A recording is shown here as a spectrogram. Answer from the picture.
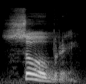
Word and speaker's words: sobre: last syllable beer now the last word sobre I'll say it one more time sobre Oh Bray is Jana because the emphasis is on the second to last syllable soubry what I've done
